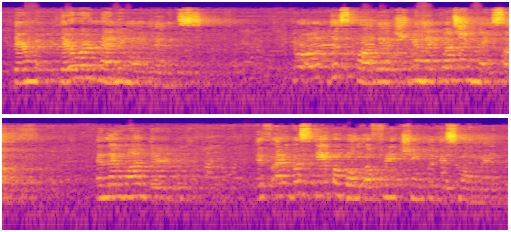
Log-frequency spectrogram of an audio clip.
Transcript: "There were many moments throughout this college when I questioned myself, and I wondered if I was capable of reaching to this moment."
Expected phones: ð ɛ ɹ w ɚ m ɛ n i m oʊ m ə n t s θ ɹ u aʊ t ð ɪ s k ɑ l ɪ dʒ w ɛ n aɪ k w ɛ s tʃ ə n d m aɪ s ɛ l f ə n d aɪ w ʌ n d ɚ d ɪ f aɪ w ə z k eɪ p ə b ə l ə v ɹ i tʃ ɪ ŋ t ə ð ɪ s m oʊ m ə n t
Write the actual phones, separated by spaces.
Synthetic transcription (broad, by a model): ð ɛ ɹ w ɚ m ɛ n i m oʊ m ə n t s f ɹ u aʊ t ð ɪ s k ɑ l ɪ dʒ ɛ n aɪ k w ɛ s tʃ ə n m aɪ s ɛ l f ə n d aɪ w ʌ n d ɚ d ɪ f aɪ w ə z k eɪ p ə b ə l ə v ɹ i tʃ ɪ ŋ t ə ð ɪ s m oʊ m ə n t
